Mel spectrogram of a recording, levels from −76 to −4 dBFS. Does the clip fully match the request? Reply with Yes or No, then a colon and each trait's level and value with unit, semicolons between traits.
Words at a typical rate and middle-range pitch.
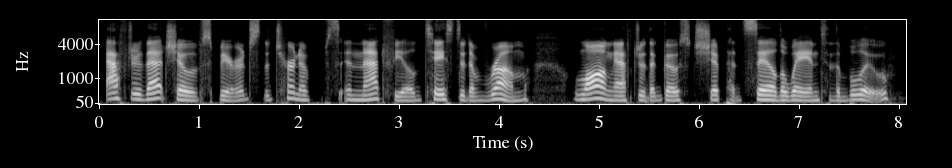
Yes: average, 180 wpm; medium, 180 Hz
